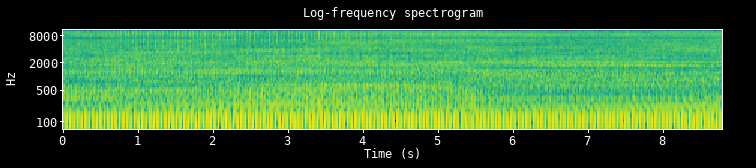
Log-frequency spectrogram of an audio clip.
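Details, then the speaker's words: Multi-power diesel generator (generator only, not a welder, about 5,500 watts), started about 5 or 6 times: even, steady low thump at constant speed with no knocks or misses; normal diesel running. "It seems to run really nice. I've had it running probably 5 or 6 different times."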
